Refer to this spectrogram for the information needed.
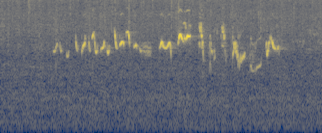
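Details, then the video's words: Rich, varied European robin song of warbled high notes, fluttering trills and quick slurs strung together without a break for nearly three seconds. "Ласковое пение Зарянки(малиновки)"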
